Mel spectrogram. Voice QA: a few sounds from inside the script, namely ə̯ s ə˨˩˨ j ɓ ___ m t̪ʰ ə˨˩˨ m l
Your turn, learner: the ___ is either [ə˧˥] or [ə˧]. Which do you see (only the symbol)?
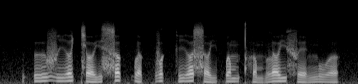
ə˧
